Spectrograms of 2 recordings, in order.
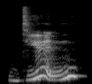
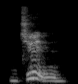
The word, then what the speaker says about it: Dune: Is it Dune or June? I think it's Dune, but I can't say it. I say June. I say June. June. As in to rhyme with, as in to sound exactly the same as the month, rather.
